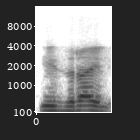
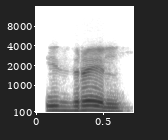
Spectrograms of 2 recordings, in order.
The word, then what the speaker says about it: Israel: The country, yes, it's not Israel, it's Israel, है ना?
